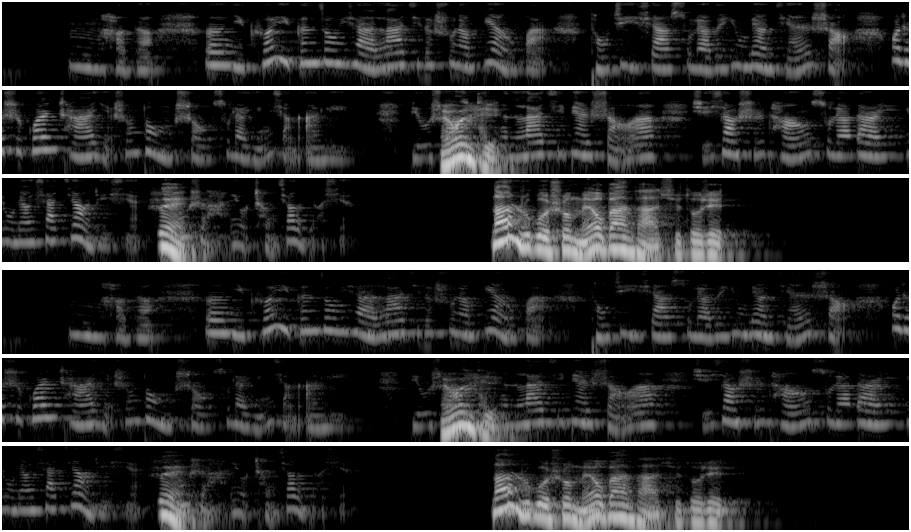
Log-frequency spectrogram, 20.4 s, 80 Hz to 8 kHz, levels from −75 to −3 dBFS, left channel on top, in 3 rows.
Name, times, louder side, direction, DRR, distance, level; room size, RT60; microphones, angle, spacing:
voice 1, 0.5-16.2, left 5 dB, 40° left, 1.4 m, -42 dB
voice 2, 10.1-10.5 14.8-15.0 17.3-19.0, left 4 dB, 85° left, 0.7 m, -26 dB
28.0 x 11.0 x 8.8 m
head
